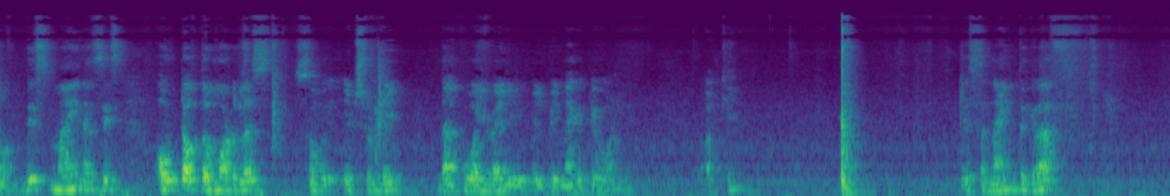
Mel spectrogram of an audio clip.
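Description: A middle-aged man speaks calmly nearby, explaining.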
